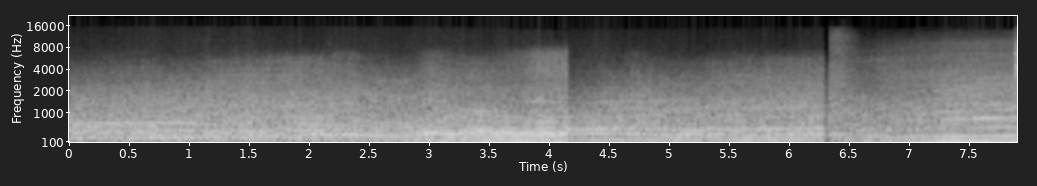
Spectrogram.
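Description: A 2002 Suzuki Liana driving in a racing video game, its engine humming at a steady pitch with brief shifts and abrupt cuts as it cruises, the drone loud and continuous throughout.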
